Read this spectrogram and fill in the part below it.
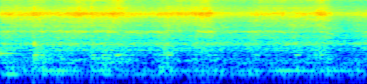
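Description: Steady sizzling of flat beans, eggplant and potatoes frying in a pan, with soft scraping as they are stirred, continuous and close, no voices.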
